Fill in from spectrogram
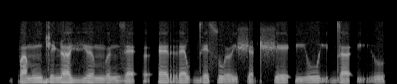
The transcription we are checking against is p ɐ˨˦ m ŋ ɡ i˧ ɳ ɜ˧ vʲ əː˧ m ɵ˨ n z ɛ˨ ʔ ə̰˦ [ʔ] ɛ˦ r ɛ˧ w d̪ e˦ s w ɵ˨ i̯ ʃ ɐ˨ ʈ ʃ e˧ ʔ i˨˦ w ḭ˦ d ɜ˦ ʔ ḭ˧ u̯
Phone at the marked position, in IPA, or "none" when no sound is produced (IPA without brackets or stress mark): ʔ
